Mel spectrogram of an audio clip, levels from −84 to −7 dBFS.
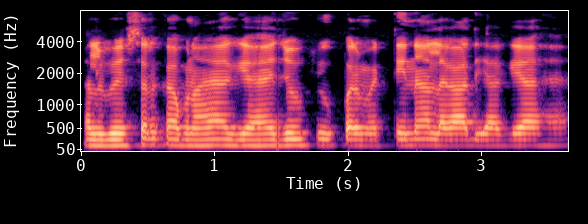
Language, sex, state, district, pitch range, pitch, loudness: Hindi, male, Bihar, Jahanabad, 125-130 Hz, 130 Hz, -16 LUFS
